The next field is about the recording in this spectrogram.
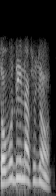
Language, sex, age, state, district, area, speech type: Odia, male, 45-60, Odisha, Nuapada, urban, conversation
